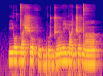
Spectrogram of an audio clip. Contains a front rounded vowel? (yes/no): no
